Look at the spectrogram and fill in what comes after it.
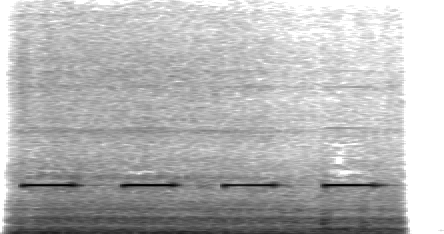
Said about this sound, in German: Ist das ein Müllauto, was rückwärts einparkt? Oder? Digga, ja.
